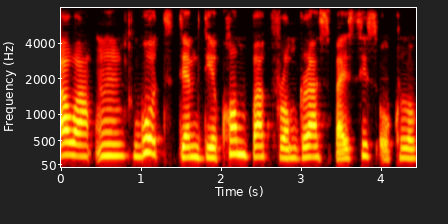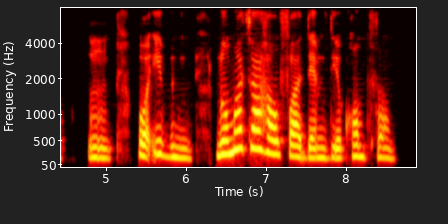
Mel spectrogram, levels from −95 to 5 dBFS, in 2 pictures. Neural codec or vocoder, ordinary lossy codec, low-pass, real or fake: codec, 16 kHz, 16 kbps, FunCodec, trained on LibriTTS, 50 frames a second; none; none; fake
